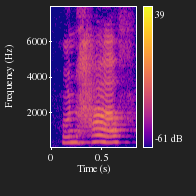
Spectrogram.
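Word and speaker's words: half: এফ এর আগে এল silent rule, যেমন হাফ, এইসে এল এফ, হাফ। তেমন করে কাফ, বিহাফ।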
